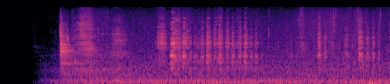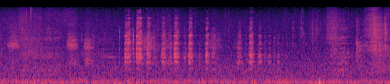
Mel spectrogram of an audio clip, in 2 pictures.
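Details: Chimpanzee at Chimpanzee Sanctuary Northwest interacting with trained caregivers through the caging; breathy, rhythmic panting bursts come in clusters, strongest near the end, over a steady low hum.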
